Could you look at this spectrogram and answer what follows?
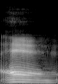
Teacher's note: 혀끝을 윗잇몸에 대고 혀의 양옆은 아래로 내려서 기류를 양옆으로 통과시켜 발음하는 게 이 치경 설측 접근음입니다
